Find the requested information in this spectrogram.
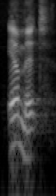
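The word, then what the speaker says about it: אמת: The word Alef Mem Tav is pronounced in English emet, which is the word truth. So the word emet is the word truth,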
